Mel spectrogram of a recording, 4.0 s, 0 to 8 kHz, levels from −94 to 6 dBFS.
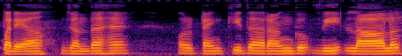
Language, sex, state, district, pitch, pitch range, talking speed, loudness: Punjabi, male, Punjab, Fazilka, 145 Hz, 140-150 Hz, 120 wpm, -18 LUFS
